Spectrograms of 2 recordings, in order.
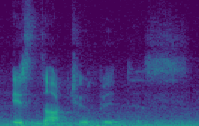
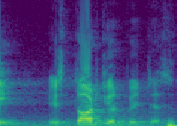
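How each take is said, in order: First: It is said in a soft, gentle tone. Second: It is said in an angry, sharp tone. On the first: The speaker is politely declining to answer. "तो आपने उसे प्यार से बोला" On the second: The speaker is fed up with being asked. "आप उसे गुस्से से बोलते हैं"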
